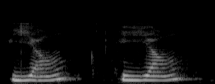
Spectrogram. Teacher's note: with the second tone going upward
